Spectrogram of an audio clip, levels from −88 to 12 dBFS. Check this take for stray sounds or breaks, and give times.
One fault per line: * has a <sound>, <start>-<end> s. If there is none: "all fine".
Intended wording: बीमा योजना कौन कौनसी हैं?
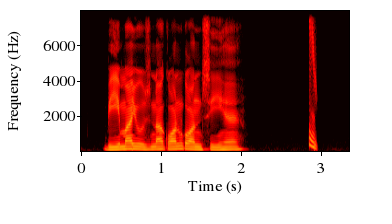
* has a chirp, 2.9-3.0 s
